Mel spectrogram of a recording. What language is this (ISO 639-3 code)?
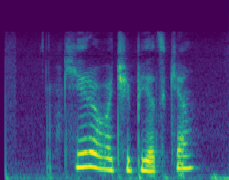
rus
